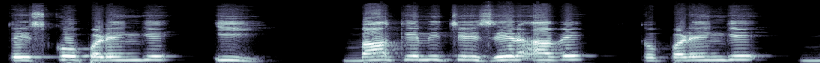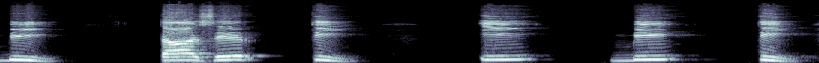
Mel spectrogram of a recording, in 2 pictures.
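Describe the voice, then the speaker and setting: Slow, gravelly high-voiced male teacher. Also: pushed and bright. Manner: drills letter sounds slowly, repeating each for learners. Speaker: Quran reading teacher. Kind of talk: step-by-step recitation lesson.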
